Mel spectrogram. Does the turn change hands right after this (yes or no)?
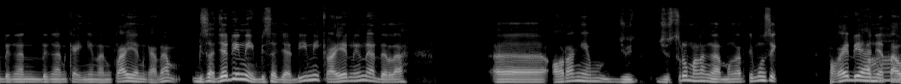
no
